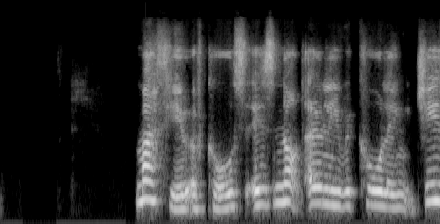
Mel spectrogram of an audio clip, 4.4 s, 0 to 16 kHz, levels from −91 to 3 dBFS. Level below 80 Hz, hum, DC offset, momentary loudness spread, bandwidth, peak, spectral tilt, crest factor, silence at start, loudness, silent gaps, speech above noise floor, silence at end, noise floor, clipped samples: -68 dBFS; none; under 0.1%; 6 LU; 12 kHz; 0 dBFS; -3 dB/octave; 18 dB; 1.35 s; -17 LUFS; none; 63 dB; 0 s; -81 dBFS; under 0.1%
